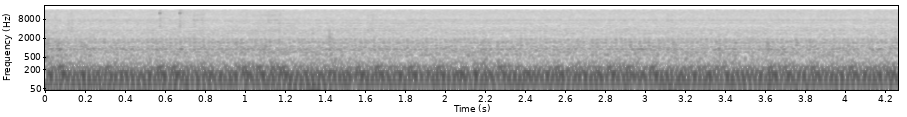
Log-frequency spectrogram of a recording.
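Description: Steady low hum with no speech, the background noise left once the talking stops.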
